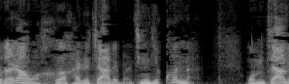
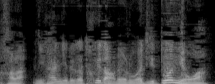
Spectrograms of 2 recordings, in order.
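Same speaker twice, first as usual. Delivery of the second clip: usual speaking voice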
